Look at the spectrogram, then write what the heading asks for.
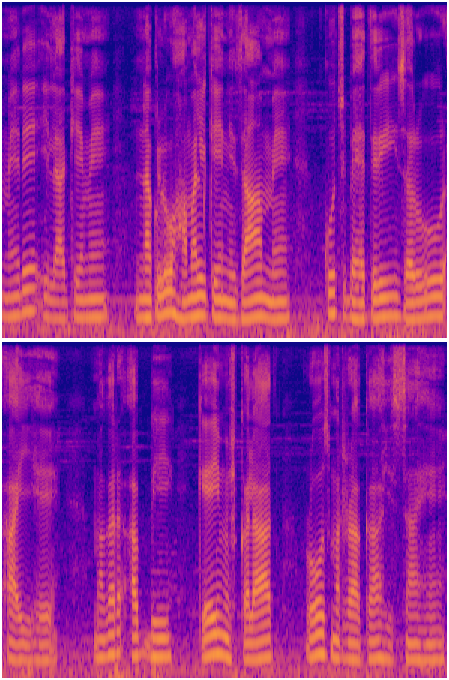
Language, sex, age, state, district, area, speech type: Urdu, male, 30-45, Delhi, New Delhi, urban, spontaneous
